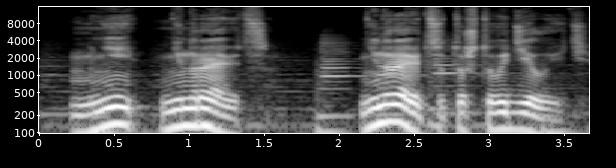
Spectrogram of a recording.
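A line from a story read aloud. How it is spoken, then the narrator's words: Timid reply. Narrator (Russian): робко ответил Оливер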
